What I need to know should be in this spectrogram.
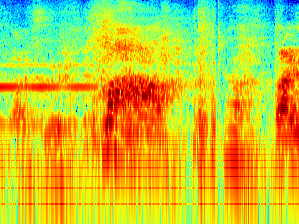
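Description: A young man laughs loudly.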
